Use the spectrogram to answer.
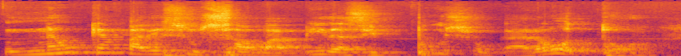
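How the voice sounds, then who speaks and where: Animated male lecturer. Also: on the high side, moderate pace. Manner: animated, acts out voices with gasps and shouts. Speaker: Spiritist lecturer. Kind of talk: storytelling lecture. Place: lecture hall. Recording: echoey hall, from far off.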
